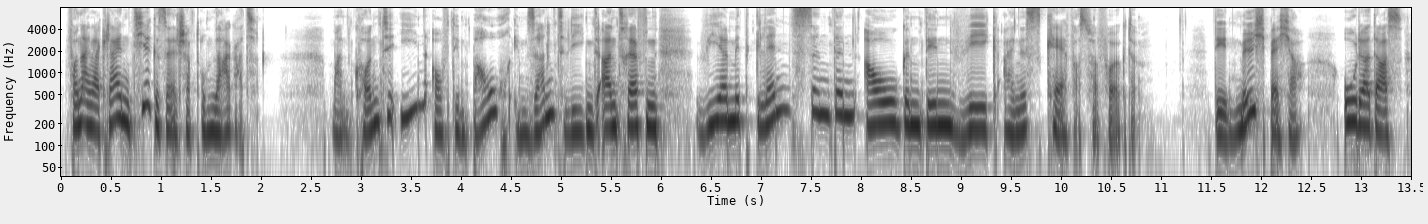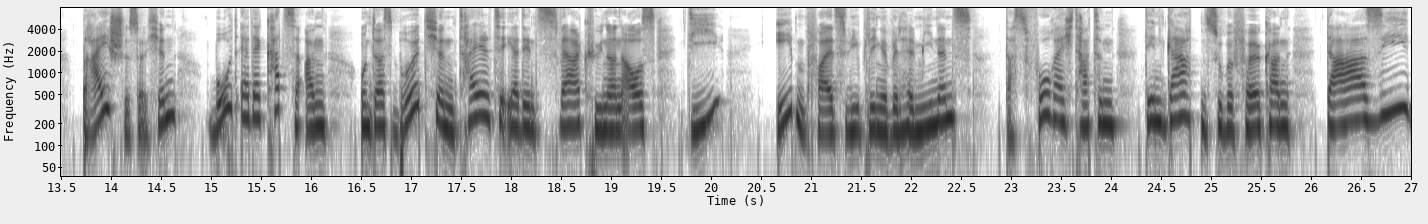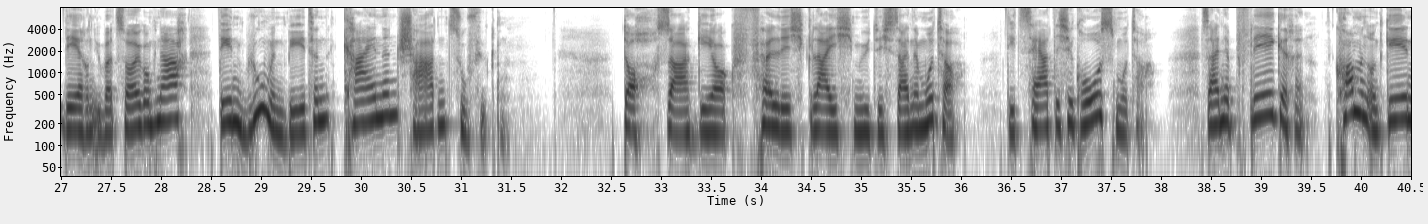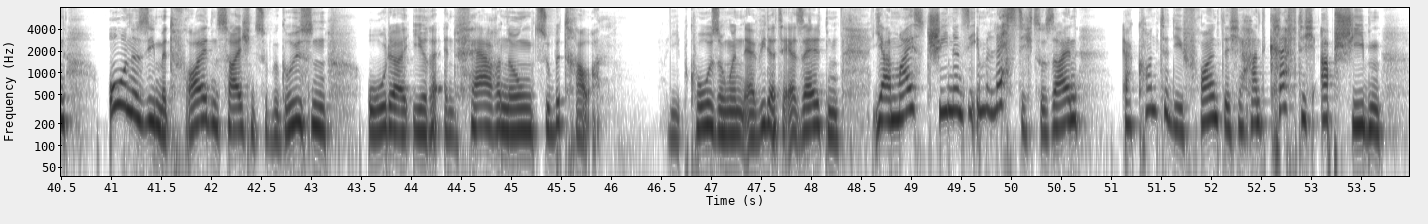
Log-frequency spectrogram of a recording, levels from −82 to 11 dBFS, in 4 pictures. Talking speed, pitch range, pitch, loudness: 120 wpm, 160-220 Hz, 180 Hz, -14 LUFS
